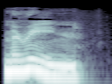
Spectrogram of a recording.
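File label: "marine", English, British English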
